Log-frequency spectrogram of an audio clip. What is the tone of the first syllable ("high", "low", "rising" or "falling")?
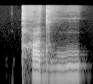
high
